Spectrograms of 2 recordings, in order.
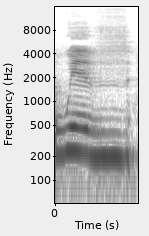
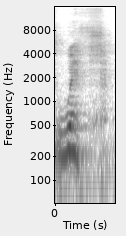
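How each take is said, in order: First: The final th is voiced and buzzing. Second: The final th is quiet and voiceless. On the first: The speaker calls it wrong. "it's not with" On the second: The speaker calls it right. "we hear this quiet one"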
